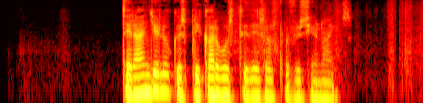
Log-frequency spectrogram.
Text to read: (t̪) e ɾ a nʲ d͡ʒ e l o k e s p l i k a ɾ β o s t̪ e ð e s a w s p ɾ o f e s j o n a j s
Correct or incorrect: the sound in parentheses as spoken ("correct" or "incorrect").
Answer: correct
